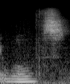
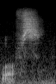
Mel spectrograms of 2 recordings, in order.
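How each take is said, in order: First: The word is pronounced with careful, full articulation. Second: The word is pronounced in a relaxed, reduced way. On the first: It sounds affected. The speaker calls it wrong. "you overpronounce it" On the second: It is the common everyday way. The speaker calls it right. "most people, at least Americans, say wolves"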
